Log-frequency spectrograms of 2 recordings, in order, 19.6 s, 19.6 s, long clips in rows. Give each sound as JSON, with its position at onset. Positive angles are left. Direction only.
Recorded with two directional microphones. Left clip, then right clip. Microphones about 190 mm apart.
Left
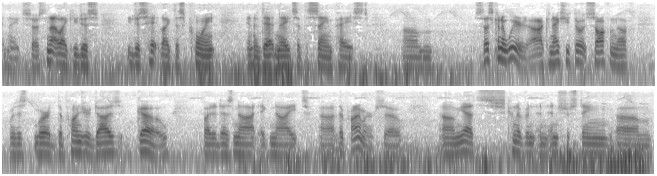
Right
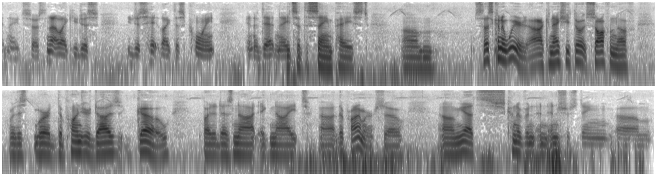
{"t": 0.1, "sound": "speech", "side_deg": -55}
